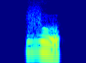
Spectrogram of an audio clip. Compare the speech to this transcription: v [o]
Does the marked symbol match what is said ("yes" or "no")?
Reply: yes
